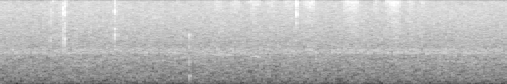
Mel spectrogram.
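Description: Near silence: faint steady hiss with a few faint ticks and scratches from a sponge applicator rubbing PanPastel pigment across paper.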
